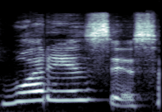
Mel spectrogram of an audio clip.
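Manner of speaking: playing a bewildered city lady; baffled tourist. Tourist asking a farmer about soybeans, high and baffled. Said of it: "She goes".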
